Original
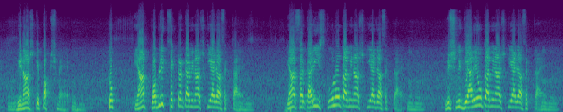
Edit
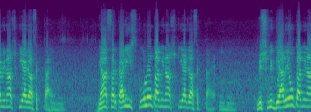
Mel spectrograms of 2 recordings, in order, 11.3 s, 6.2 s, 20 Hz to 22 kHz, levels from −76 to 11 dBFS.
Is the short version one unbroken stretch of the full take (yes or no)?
yes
